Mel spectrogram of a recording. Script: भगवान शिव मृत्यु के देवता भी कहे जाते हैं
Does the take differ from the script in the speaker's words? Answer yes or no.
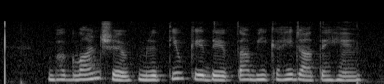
no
